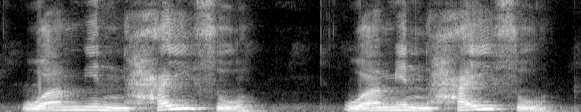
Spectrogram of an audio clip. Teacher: Nun harus jelas, ha pun harus jelas dan tidak ada dengung.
